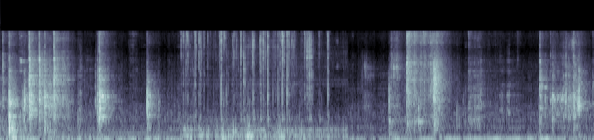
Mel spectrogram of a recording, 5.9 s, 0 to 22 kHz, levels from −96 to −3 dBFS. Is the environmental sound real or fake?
real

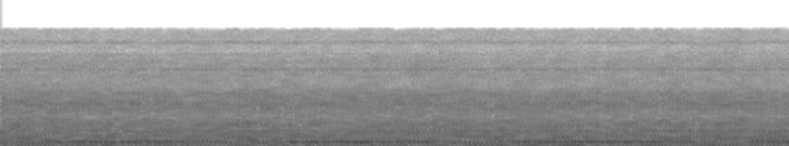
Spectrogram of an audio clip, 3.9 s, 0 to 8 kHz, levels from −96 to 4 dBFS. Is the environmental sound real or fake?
fake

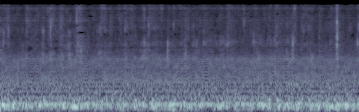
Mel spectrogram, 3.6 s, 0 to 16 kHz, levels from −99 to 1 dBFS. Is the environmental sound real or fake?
fake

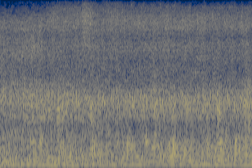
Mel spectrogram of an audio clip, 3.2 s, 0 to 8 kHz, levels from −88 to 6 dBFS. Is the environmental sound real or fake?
fake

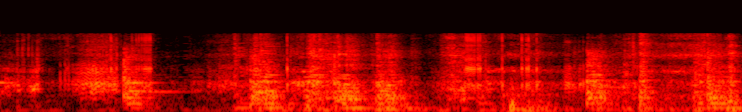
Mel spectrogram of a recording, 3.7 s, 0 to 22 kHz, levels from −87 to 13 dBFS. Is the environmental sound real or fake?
real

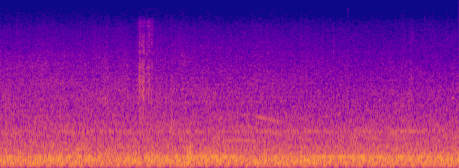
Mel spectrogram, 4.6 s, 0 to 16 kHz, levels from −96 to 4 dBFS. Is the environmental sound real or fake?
real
